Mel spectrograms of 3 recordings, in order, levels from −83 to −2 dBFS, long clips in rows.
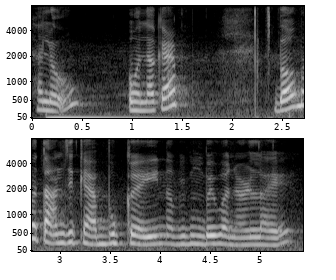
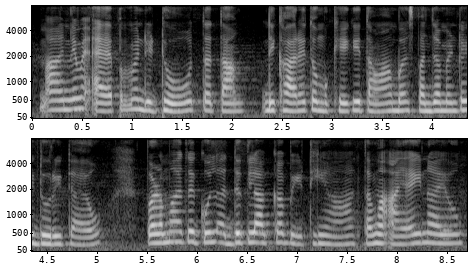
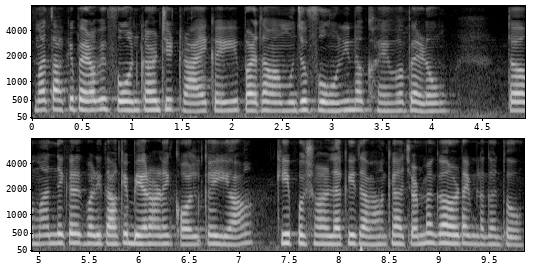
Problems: none marked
